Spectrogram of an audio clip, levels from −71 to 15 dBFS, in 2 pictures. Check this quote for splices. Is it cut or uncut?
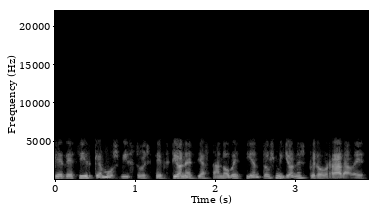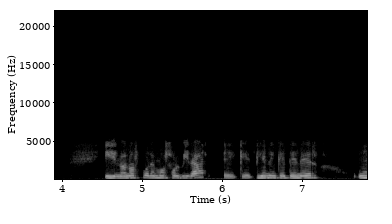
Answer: uncut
